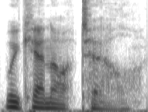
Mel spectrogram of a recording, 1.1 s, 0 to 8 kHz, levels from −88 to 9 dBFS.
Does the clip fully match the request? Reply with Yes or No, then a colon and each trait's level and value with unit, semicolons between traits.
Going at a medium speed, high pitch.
No: average, 160 wpm; low, 110 Hz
